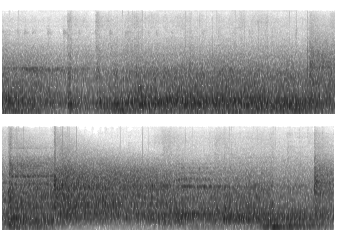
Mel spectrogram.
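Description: Skateboard wheels roll across a hard floor.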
